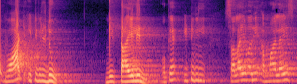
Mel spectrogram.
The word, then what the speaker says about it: ptyalin: See, ptyalin, here P is silent, it will pronounced as ptyalin or otherwise salivary amylase.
